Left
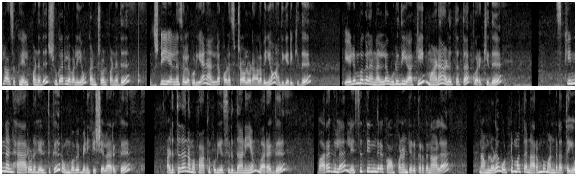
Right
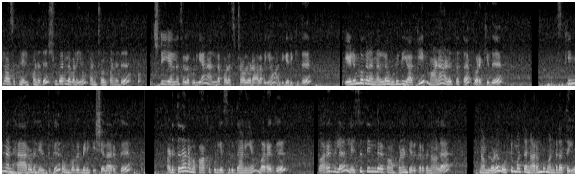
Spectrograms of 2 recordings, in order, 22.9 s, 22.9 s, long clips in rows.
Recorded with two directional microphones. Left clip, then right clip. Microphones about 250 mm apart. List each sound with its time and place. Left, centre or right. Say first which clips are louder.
0.0 s a woman's voice: left 8 dB; left
6.8 s a woman's voice: left 4 dB; left
11.3 s a woman's voice: left 9 dB; left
